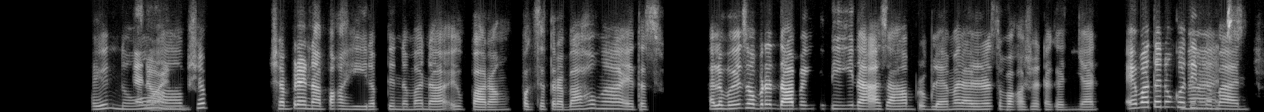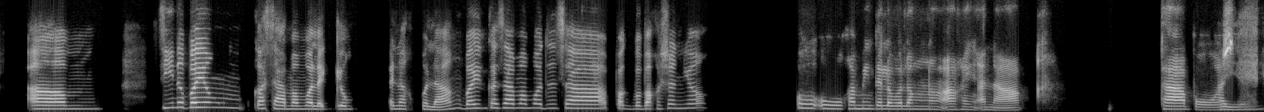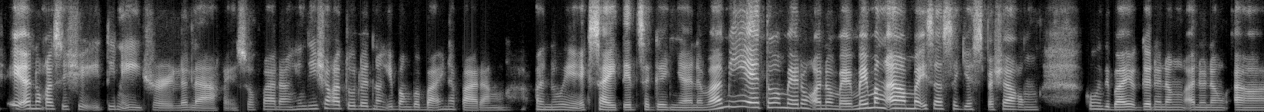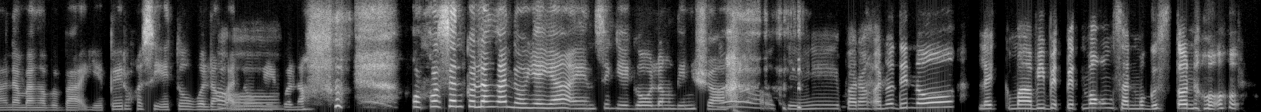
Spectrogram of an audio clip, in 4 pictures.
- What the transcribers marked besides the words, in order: laughing while speaking: "walang kung"; laugh; laughing while speaking: "'no?"
- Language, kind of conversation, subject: Filipino, advice, Paano ko aayusin ang hindi inaasahang problema sa bakasyon para ma-enjoy ko pa rin ito?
